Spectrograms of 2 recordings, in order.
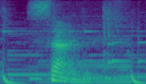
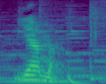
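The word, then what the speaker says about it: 山: this is a mountain it's sun in the Chinese reading or onion but in Japanese mountain is pronounced as Yama in man yogana this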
